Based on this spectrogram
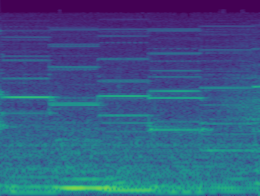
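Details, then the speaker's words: CNC mill (Mikini) on Mach, spindle off, running a spiral of line segments in a hole-pocketing program: low growl with stepped whining tones shifting pitch; stepper motors growling, cause unknown. "There seems to be like some growling or something."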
